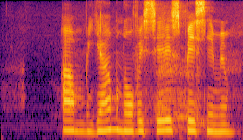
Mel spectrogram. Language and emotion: Russian, neutral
